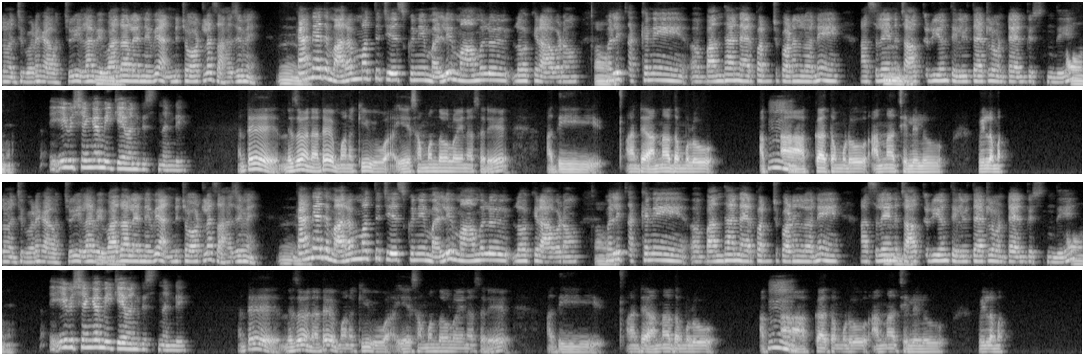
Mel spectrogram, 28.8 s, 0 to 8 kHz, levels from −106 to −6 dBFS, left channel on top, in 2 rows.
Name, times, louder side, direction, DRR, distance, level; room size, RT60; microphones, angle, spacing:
voice 1, 0.0-3.4 3.9-7.7 8.0-11.1 11.4-14.3 15.0-16.9 24.6-25.0, equal, ahead, 0.5 m, -27 dB
voice 2, 1.2-1.6 3.7-4.1 7.9-8.2 11.7-12.2 14.2-14.5 17.6-21.2 21.7-22.4 22.7-23.9 24.5-26.9 27.4-27.7, left 7 dB, 90° left, 0.3 m, -26 dB
2.4 x 2.3 x 2.6 m
head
